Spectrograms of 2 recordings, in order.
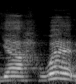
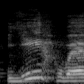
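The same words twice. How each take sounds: First: Yahweh with an open A first, yah-weh; causative form. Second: Yahweh with an i in the first syllable, yih-weh; he-is form. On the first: Teacher contrasting two verb forms, Yahweh said as yah-weh. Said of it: "but Yahweh means he causes to be". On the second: Teacher contrasting two verb forms, Yahweh said as yih-weh. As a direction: open Yahweh on a short yih, then weh. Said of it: "They say Yahweh would mean he is". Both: Shown as a demonstration.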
